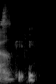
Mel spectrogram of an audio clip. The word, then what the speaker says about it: Yasuke: Yeah, Yasuke. that's how they pronounce it on that show.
